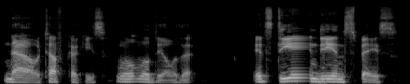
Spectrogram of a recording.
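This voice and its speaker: Bright-voiced man running a tabletop game. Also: medium pitch, normal speed, dry recording, clean studio sound. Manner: rambling and self-deprecating, with many restarts and laughs. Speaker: game master and channel host. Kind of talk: casual chat, running a tabletop session.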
